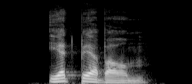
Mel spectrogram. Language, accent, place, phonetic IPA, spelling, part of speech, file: German, Germany, Berlin, [ˈeːɐ̯tbeːɐ̯ˌbaʊ̯m], Erdbeerbaum, noun, De-Erdbeerbaum.ogg
- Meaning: strawberry tree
